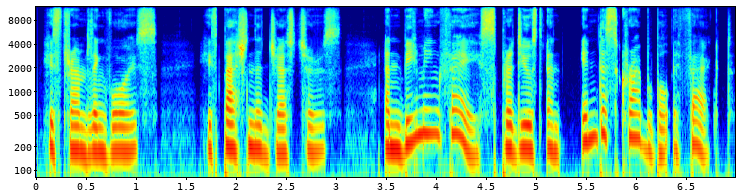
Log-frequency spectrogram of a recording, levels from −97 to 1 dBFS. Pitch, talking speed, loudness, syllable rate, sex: 195 Hz, 110 wpm, -21 LUFS, 4.8 syllables/s, female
